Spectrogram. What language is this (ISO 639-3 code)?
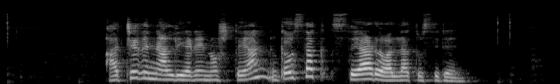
eus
